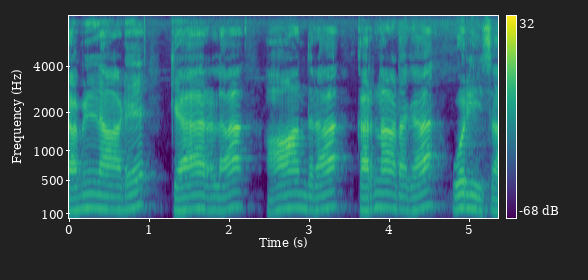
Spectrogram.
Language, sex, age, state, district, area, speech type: Tamil, male, 60+, Tamil Nadu, Coimbatore, urban, spontaneous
